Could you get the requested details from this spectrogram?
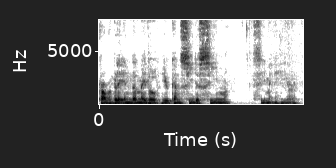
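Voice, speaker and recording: The man's very deep, low voice carries vocal fry. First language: Czech. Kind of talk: tutorial. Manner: halting.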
